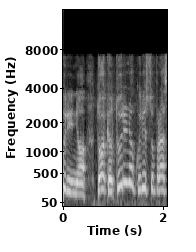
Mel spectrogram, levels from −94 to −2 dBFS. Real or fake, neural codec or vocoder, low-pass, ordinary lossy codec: real; none; 7.2 kHz; AAC, 64 kbps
